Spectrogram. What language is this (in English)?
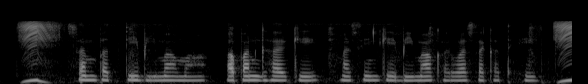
Chhattisgarhi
